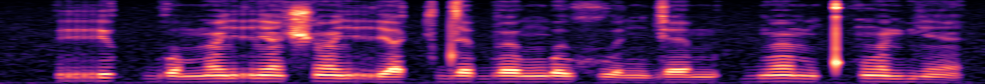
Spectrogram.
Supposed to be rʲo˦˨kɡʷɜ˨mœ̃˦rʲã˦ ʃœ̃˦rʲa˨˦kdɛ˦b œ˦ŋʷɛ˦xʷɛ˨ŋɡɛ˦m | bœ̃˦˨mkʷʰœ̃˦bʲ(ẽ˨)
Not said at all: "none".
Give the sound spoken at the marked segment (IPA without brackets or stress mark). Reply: ɛ̃˨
